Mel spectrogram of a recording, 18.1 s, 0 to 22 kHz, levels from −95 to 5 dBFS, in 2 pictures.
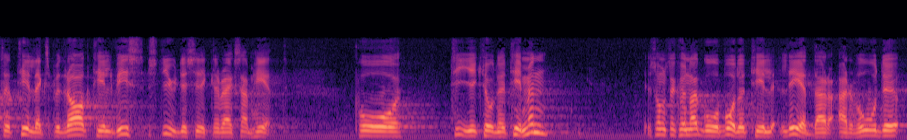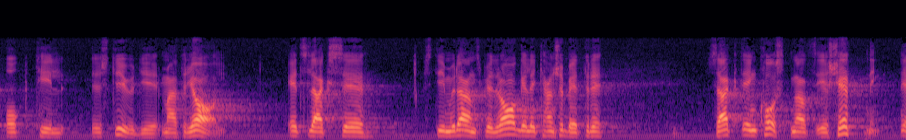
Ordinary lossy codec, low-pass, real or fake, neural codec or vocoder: none; 7.2 kHz; real; none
